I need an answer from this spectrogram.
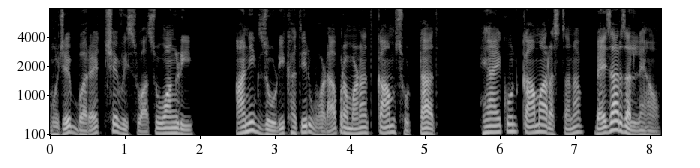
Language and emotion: Goan Konkani, sad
